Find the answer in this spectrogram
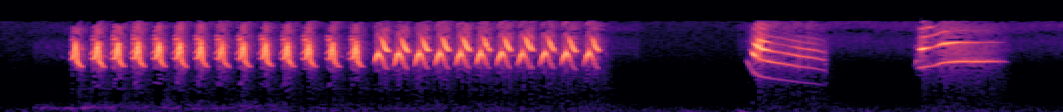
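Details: Common linnet delivering a clean song, as prized in Spanish silvestrismo: a long, rapid series of high metallic notes shifting into a second trill type, followed by a downward-sweeping whistle and a nasal twanging note.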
